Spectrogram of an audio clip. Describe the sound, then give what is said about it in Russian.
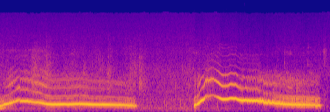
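A cat yowls twice while being held down lying on its right side, five days after an operation; each cry long, loud and drawn-out, with a brief pause between them and no talking. “Все, ты свободен, кот.”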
